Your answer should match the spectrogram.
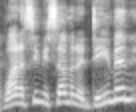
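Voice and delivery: high, fast, innocently eager; bubbly airhead with a nasty plan; ditzy offer. Retold or imitated. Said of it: "acting super ditzy".

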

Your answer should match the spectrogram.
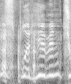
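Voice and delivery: high, loud mock-epic cry; hammed-up anime battle line; mock dramatic exclamation. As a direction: exclaim it high with theatrical awe.

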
